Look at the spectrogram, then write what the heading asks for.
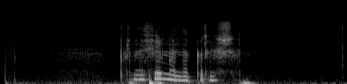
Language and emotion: Russian, neutral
